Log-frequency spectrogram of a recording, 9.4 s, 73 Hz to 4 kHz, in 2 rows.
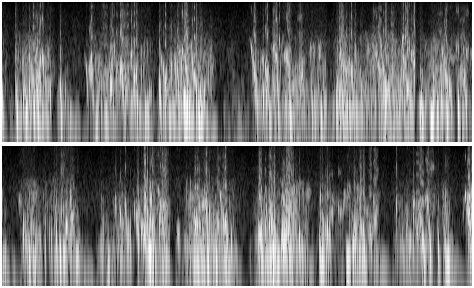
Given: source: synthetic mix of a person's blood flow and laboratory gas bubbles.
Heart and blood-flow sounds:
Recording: Doppler ultrasound of blood flow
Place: precordium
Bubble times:
0.00-0.06 s: bubbles
0.13-0.68 s: bubbles
0.81-1.53 s: bubbles
1.56-2.15 s: bubbles
2.46-3.27 s: bubbles
3.31-4.76 s: bubbles
4.86-5.51 s: bubbles
5.66-6.38 s: bubbles
6.44-7.07 s: bubbles
7.22-7.82 s: bubbles
7.84-8.49 s: bubbles
8.61-9.24 s: bubbles
9.30-9.41 s: bubbles
From the record:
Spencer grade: 4 (maximum detectable bubble signal sounding continuously throughout systole and diastole of every cardiac period, and overriding the amplitude of the normal cardiac signals)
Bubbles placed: anywhere in the cardiac cycle

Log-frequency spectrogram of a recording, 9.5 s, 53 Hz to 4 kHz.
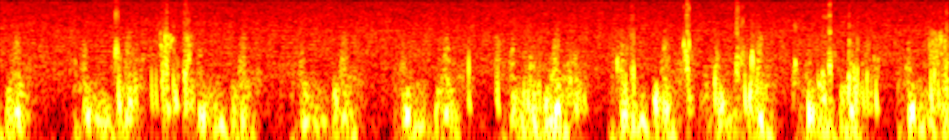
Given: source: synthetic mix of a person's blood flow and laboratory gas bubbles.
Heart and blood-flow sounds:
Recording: Doppler ultrasound of blood flow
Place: precordium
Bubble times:
1.12-1.39 s: bubbles
1.48-1.96 s: bubbles
4.65-4.74 s: bubbles
4.93-5.04 s: bubbles
5.21-5.52 s: bubbles
5.67-5.89 s: bubbles
6.14-6.38 s: bubbles
6.80-6.96 s: bubbles
7.12-7.25 s: bubbles
7.33-7.62 s: bubbles
7.92-8.00 s: bubbles
8.16-8.37 s: bubbles
8.46-8.82 s: bubbles
9.26-9.49 s: bubbles
From the record:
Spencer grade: 3 (all of the cardiac periods contain showers or single bubble signals, but not dominating or overriding the cardiac motion signals)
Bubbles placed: only in the low amplitude regions of the cardiac cycle

